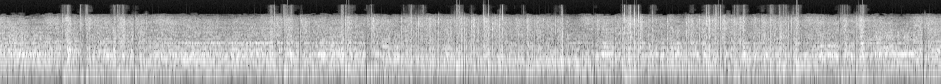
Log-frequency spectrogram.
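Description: A fireworks finale: rapid, unbroken pops and crackling bursts, with show music playing through them at a steady loud level.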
